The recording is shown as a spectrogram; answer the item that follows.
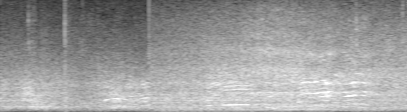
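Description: Distant shouts of players calling across an outdoor football pitch, over a steady low engine hum from a vehicle that grows stronger partway through.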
